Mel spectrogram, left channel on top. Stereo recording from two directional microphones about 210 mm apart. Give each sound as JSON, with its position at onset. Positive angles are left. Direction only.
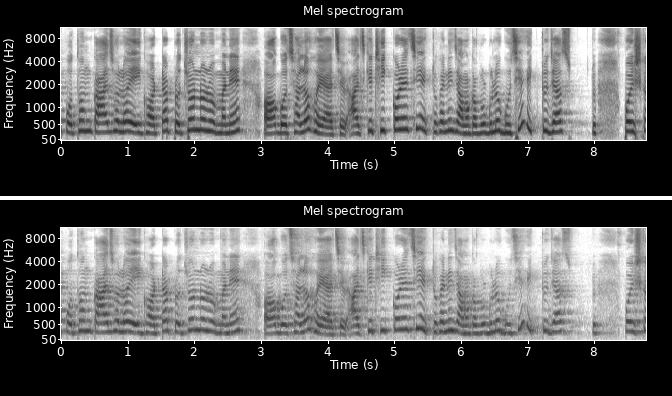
{"t": 0.1, "sound": "a woman's voice", "side_deg": 35}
